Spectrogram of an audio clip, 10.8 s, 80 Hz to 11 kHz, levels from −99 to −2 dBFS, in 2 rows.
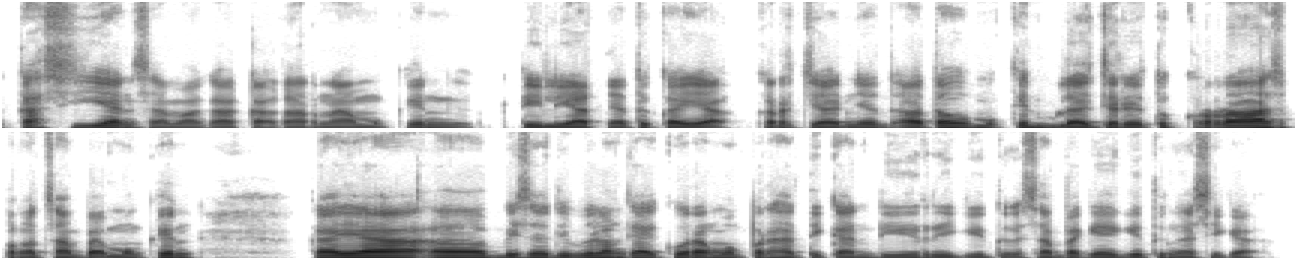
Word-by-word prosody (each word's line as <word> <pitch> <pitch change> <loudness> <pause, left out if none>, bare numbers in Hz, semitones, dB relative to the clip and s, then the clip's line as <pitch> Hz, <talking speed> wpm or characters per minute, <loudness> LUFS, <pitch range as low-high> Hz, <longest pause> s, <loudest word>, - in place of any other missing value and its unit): kasihan 160 0 -1
sama, 120 -2 -8
Kakak, 115 -5 -7
karena 110 0 -7
mungkin 135 +5 -8 0.2
dilihatnya 120 +1 -1
tuh 160 - -4
kayak 125 -4 +1
kerjanya 130 +2 -3
atau 160 +4 +1
mungkin 160 +1 -3
belajarnya 130 +2 +1
tuh 175 - -4
keras 165 0 +5
banget 125 -2 -5
sampai 125 +1 0
mungkin 135 +5 -1 0.5
kayak, 165 +1 +8 0.2
eee, 165 0 +7
bisa 155 +1 -1
dibilang 170 +3 0
kayak 165 -2 +1
kurang 150 -1 +1
memperhatikan 130 -2 -5
diri 130 0 -5
gitu, 105 -1 -10
sampai 125 +3 -4
kayak 145 -2 -2
gitu 140 - -21
nggak 120 -7 -7
sih, 120 - -10
Kak? 125 0 -9
135 Hz, 180 wpm, -23 LUFS, 125-160 Hz, 0.5 s, kayak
